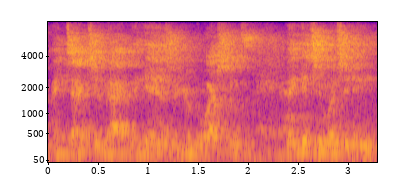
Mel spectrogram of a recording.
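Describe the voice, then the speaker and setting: A man with an American accent speaks with fairly even intonation, with audible room echo and noticeable background noise. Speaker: real estate agent. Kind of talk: conference talk. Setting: event room with audience, microphone. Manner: soft-spoken.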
